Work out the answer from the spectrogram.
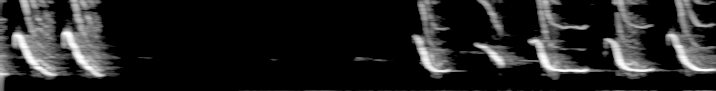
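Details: Canary singing as a lure for other canaries: two sharp falling whistles, then a pause of over a second, then five more high notes, each falling to a brief steady tone.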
